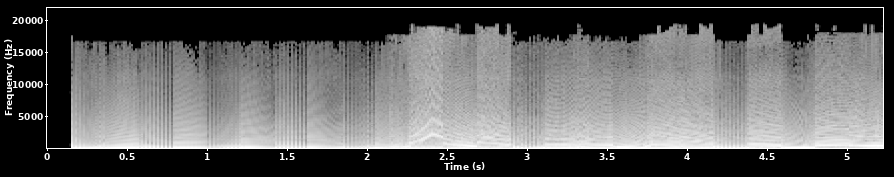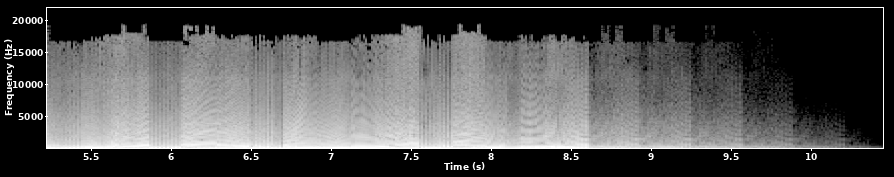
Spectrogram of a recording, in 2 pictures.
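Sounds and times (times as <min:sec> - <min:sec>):
Korg synthesizer sound: 0:00.3 - 0:09.2.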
